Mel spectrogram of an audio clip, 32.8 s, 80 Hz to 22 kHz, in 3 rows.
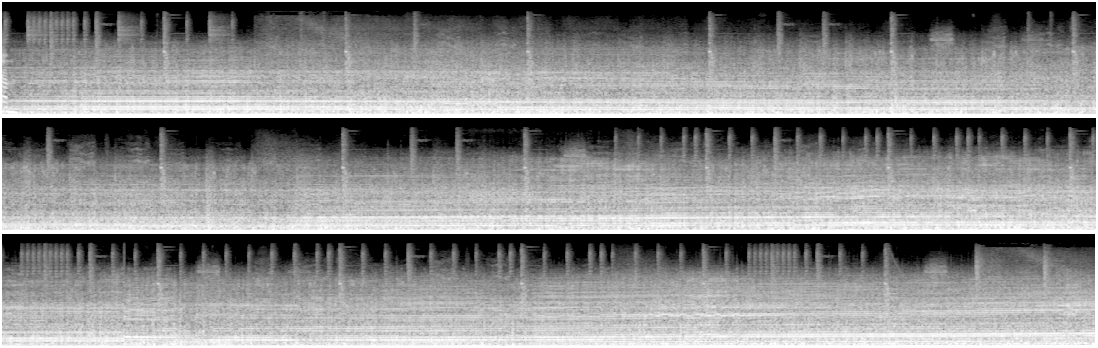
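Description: Yamaha R3's 321 cc parallel-twin engine running at a steady cruising speed on the highway, heard onboard over heavy wind rumble on the camera microphone. Its pitch drifts slowly and changes abruptly once, about three-quarters of the way through.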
